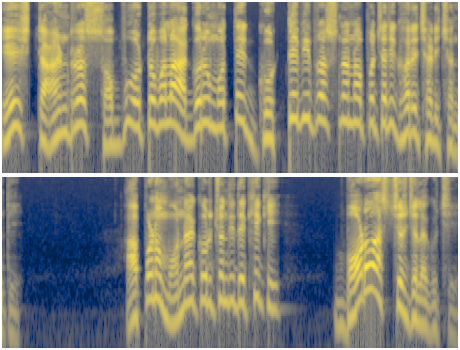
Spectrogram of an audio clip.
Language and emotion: Odia, surprised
